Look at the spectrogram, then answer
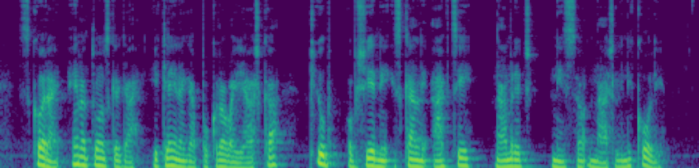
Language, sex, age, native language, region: Slovenian, male, 30-49, Slovenian, Savinja region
